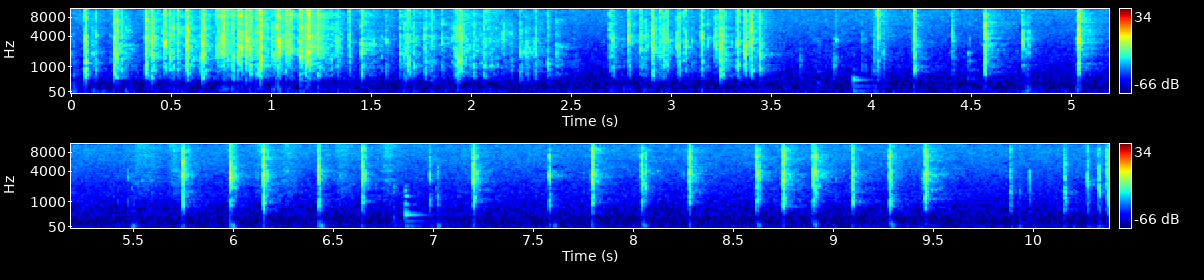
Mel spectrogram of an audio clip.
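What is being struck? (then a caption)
Plastic mechanical keyboard. A black plastic KLIM mechanical keyboard with a grey frame and hollow housing is held in both hands and then tilted while fingertips tap its keys. A dense flurry of bright plastic clacks in the first few seconds gives way to sparser, separate short clicks. Each tap is crisp and dies away almost instantly.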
